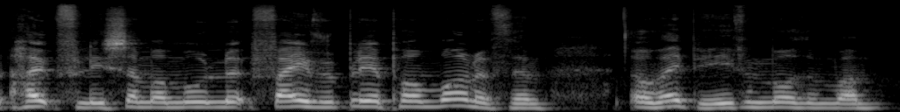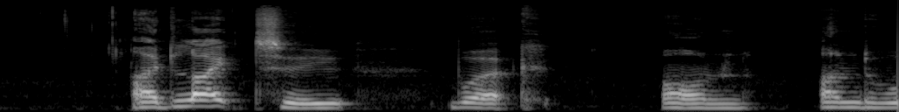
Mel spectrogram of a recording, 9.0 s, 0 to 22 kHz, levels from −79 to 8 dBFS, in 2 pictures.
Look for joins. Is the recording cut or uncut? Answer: uncut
